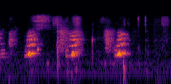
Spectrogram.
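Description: A dog barks excitedly nearby, a run of loud, high, yipping barks and whines in quick bursts with short pauses.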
